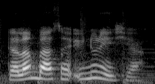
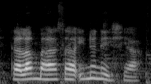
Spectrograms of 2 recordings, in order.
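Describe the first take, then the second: Both takes have the same delivery.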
